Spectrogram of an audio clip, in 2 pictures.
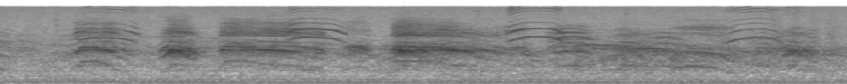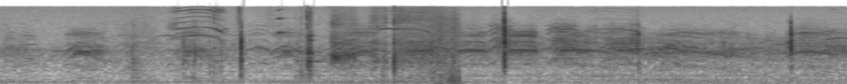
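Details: Two Eurasian coots feeding their small chicks give a stream of high, arching squeaky calls, several overlapping every second, with sharp clicks and a steady low hum underneath.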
